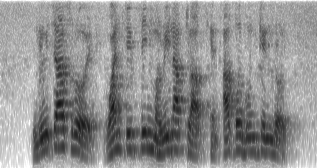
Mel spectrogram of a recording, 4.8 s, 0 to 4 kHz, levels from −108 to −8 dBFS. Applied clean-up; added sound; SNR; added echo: neural mask model Resemble Enhance denoiser.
